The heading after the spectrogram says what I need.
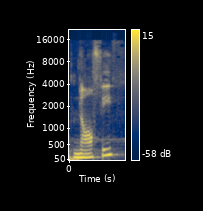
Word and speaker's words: Nalfy: keys what's up joe it's pronounced nalfy i can't read i thought i thought i saw an eye thank you i'm sorry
